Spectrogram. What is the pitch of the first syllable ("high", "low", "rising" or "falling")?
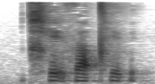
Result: falling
